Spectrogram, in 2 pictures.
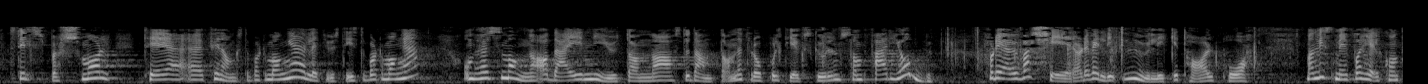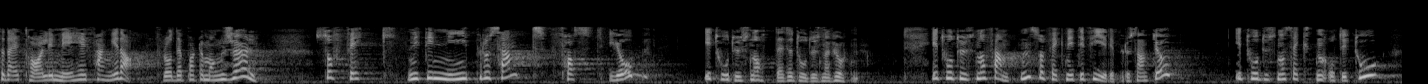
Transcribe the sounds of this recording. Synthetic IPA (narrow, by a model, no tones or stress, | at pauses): st̪ɪlt̪spœʂmoːlt̪ʰɪlfɪnɑŋsd̪ɛpɑʈəmɑŋːəɛlːəɾɛt̪jʉ̰st̪iːt̪sd̪ɛpɑʈəmɑŋːə | ʔɔmhœsmɑŋːəʔɑ̰ʋd̪æɪnyːʉːt̪̚d̪ɑnːɑst̪ʉd̪ɛnt̪ɑ̰nəfɾɔpʰʊlɪt̪ʰiːhøɡskʉːln̩sɔmfæːɾjɔbːfɔɖiːjæɪʋæʂeːɾɑɖɛʋɛld̪ɪʔʉːliːkət̪ʰɑ̰ːlpʰɔ | mɛnʋɪsmɛfɔːɾɦɛːlkʰɔmt̪ʰɪld̪æɪt̪ʰɑːlɪmɛhefæŋːəd̪ɑ̰fɾɔd̪ɛpɑʈəmɑŋːəʂøːlsɔfɛkːnɪt̪ːɪniːpʰɾʊsɛnt̪fɑst̪jɔbː | ɪt̪ʰuːt̪ʰʉːsn̩ɔɔt̪ːət̪ʰɪlt̪uːʉːsn̩ɔfjʊʈːɳ̩ | ɪt̪ʰuːt̪ʰʉːsn̩ɔfɛmt̪nsɔfɛkːnɪt̪ːɪfiːɾəpʰɾʊsɛnt̪jɔb | ɪt̪ʰuːt̪ʉːsn̩ɔsɛkst̪n̩ʔɔt̪ːɪt̪ʰuː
